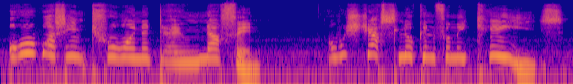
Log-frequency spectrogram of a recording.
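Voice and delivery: very high, protesting dialect voice; defensive trooper. Acted. Trooper denying he tried to steal, high-pitched protest. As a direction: whine an excuse in a high dialect voice.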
